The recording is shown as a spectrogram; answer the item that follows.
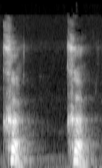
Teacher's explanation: there's no puff of air that comes out of your mouth so the piece of paper will stay still that's an ideal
